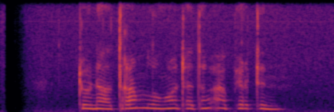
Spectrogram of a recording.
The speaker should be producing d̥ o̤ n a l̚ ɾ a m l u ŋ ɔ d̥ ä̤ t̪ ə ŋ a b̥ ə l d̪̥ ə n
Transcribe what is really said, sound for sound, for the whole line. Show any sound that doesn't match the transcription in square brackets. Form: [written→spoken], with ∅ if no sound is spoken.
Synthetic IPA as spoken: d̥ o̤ n a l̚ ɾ a m l u ŋ ɔ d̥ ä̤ t̪ ə ŋ a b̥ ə [l→r] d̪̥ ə n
